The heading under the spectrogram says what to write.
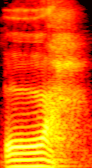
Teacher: cara penyebutan huruf lah itu ujung lidah dikeluarkan tanpa bersentuhan dengan gigi. Lah. Ya, panjangnya 2.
